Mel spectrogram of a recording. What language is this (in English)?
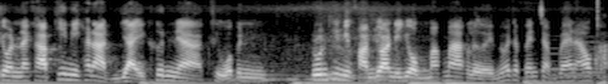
Thai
